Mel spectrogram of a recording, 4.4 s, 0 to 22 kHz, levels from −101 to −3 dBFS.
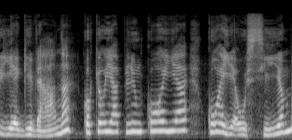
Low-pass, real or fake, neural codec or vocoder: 14.4 kHz; fake; vocoder, 44.1 kHz, 128 mel bands every 512 samples, BigVGAN v2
